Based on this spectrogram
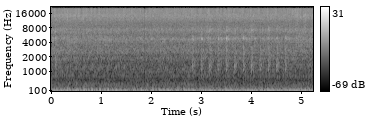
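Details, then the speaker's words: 2009 Chevrolet Duramax LMM dually diesel at morning startup, cylinder cutout test. A sharp metallic knock about three per second that gets louder whenever any injector is disabled, seemingly from the rear/center of the engine. Injector or cracked flexplate suspected. "Pretty much need to figure out where the sound's coming from. It sounds like the back of the motor. Sounds like the center."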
